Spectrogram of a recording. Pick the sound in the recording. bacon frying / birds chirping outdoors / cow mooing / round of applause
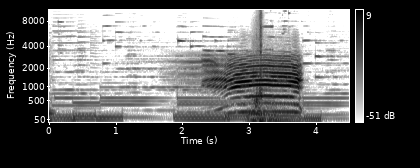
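cow mooing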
